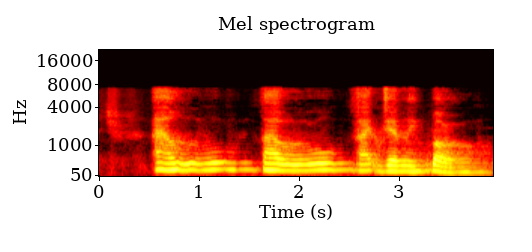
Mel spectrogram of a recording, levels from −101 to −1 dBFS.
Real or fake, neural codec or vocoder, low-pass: fake; codec, 16 kHz, 0.5 kbps, FunCodec, trained on LibriTTS, 25 frames a second; 7.2 kHz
